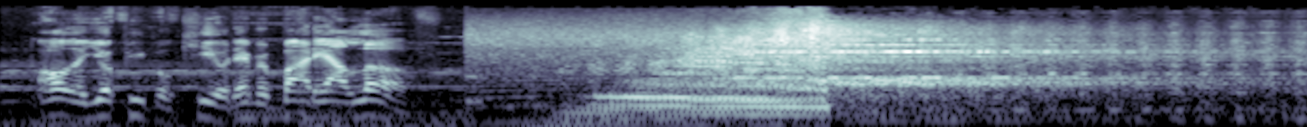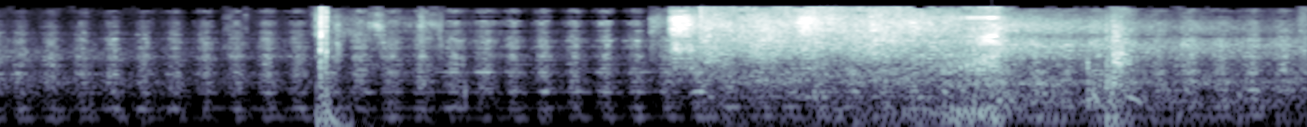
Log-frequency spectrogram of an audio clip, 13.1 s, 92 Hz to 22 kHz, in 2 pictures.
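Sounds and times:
rough pulsing rumble: 0:05.5 - 0:08.7
heavy boom: 0:08.1 - 0:08.6
energy surge: 0:08.1 - 0:08.7.

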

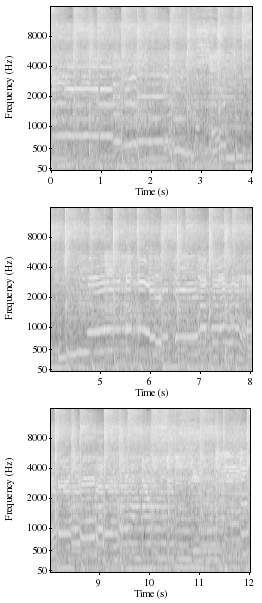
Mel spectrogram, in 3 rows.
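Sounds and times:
bass: 0:00.0 - 0:12.0
drums: 0:00.0 - 0:12.0
lead electric guitar: 0:00.0 - 0:12.0.

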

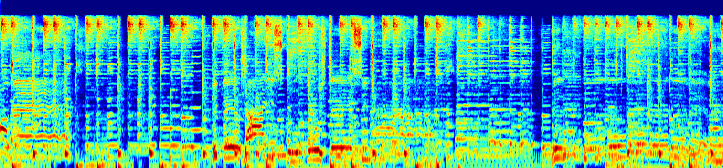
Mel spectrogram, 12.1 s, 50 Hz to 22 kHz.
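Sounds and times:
drum beats: 0:00.0 - 0:08.2, 0:09.9 - 0:12.0
instrumental keyboard music: 0:00.0 - 0:12.0.

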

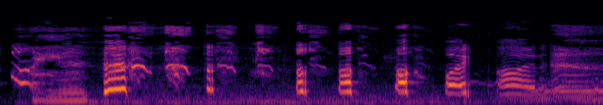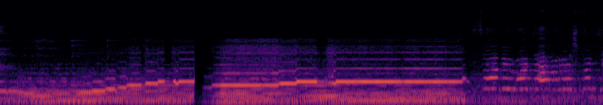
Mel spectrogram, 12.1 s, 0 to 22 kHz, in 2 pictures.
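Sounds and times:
woman wailing in grief: 0:00.0 - 0:06.1.

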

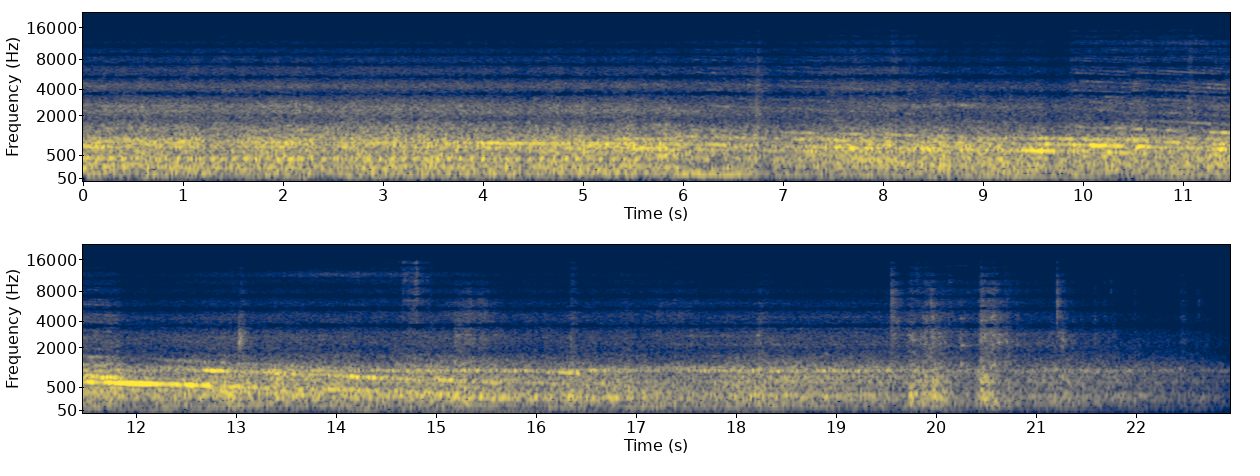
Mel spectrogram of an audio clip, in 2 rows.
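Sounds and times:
tram motors whining: 0:00.0 - 0:22.5.

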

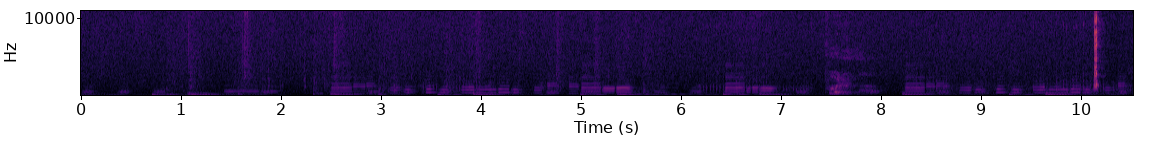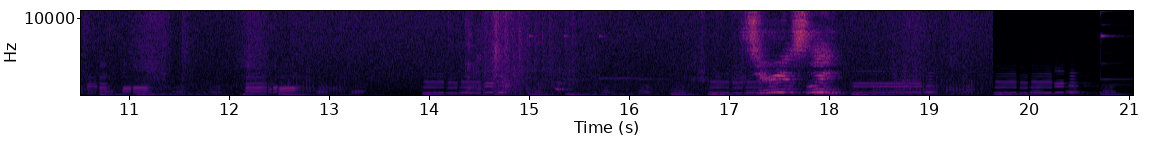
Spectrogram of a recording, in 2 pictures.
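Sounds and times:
music with bass and keyboard notes: 0:00.0 - 0:21.0.

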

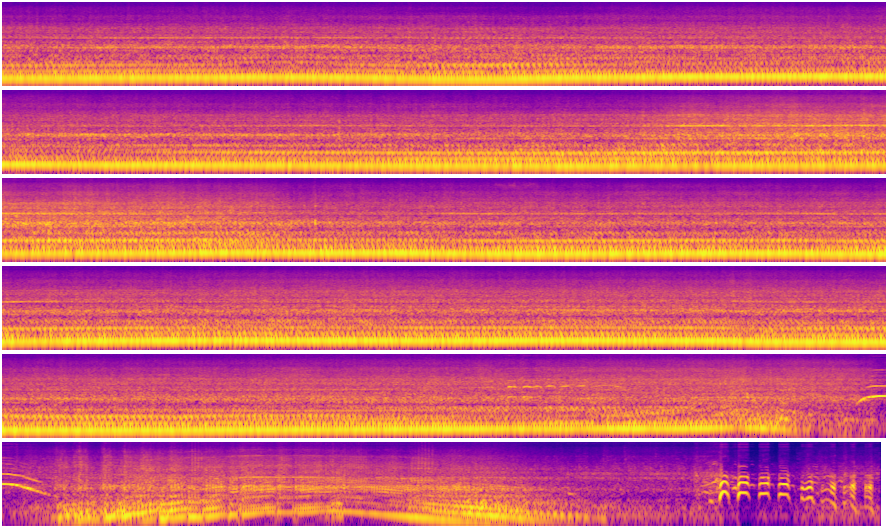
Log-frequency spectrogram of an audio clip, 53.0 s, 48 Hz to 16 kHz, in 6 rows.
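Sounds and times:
truck engine idling: 0:00.0 - 0:52.9
thin high whine: 0:00.8 - 0:28.6.

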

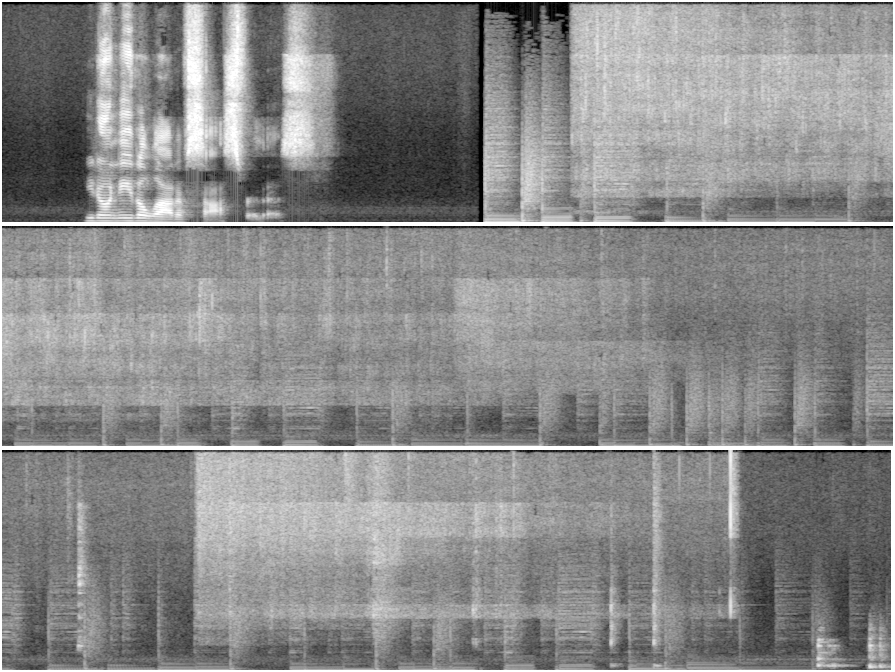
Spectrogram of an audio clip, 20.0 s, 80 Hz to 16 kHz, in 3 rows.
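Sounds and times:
light background music: 0:03.8 - 0:20.0
sauce sizzling in a skillet: 0:04.3 - 0:18.9.

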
